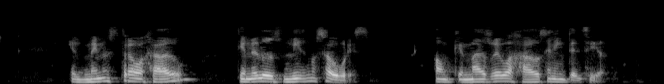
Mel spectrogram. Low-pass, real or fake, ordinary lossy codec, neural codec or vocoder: 7.2 kHz; fake; MP3, 24 kbps; codec, 16 kHz, 2 kbps, X-Codec, HuBERT features, trained on general audio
